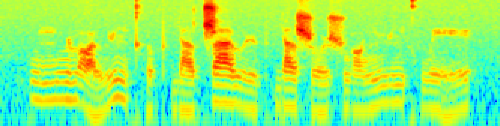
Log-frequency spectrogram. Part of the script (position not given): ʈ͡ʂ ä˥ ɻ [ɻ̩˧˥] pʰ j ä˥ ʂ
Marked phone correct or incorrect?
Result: correct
